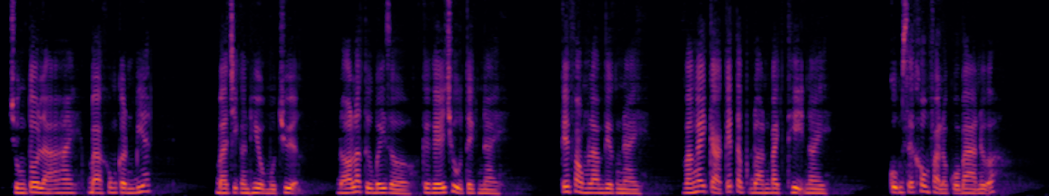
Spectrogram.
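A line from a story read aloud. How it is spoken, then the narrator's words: Big man's cold voice. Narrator (Vietnamese): Một người đàn ông có thân hình cao lớn, giọng lạnh lùng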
